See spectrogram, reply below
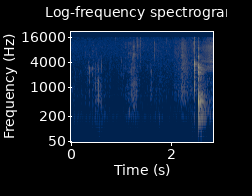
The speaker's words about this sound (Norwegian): Sikkert veldig plagsomt at jeg sitter og spiser her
